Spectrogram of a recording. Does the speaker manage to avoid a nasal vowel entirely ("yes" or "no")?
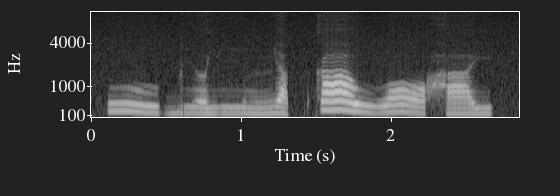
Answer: yes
